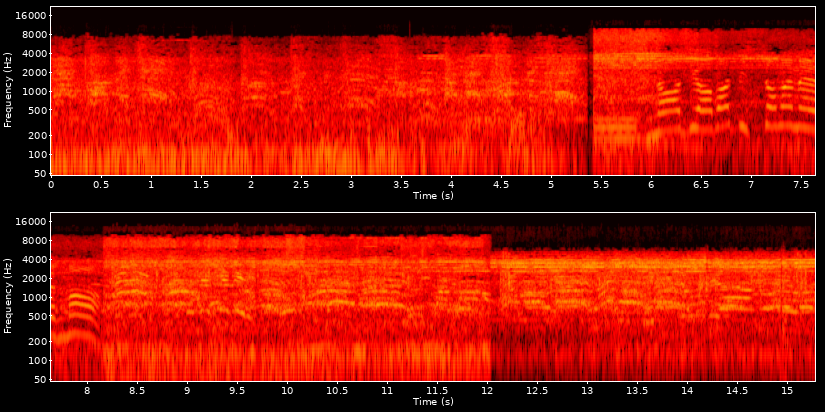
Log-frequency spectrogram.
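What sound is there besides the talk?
street protest crowd shouting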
